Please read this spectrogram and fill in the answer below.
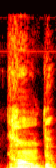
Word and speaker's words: grand: Alors, ici, la lettre D ne se prononce pas. Mais lorsqu'on met ce mot au féminin, la lettre D se prononce grande. On sait qu'il y a un D à la fin du mot grand.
